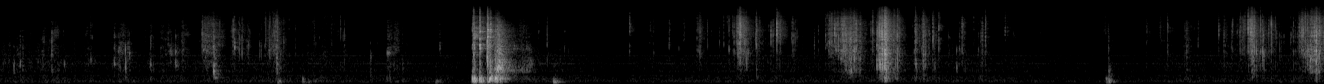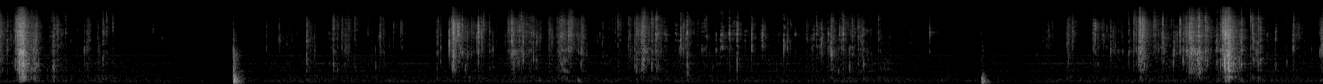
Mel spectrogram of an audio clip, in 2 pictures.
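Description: Foil wrappers of Bowman Chrome baseball card packs being torn open and crinkled by gloved hands, in irregular bursts of rustling with short quieter gaps between.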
